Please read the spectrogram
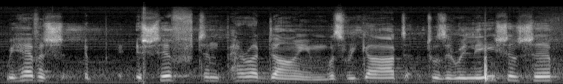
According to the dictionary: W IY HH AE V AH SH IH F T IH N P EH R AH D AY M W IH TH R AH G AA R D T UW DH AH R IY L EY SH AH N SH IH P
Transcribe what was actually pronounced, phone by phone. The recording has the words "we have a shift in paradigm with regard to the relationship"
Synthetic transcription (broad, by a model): W IY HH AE V AH SH IH F T IH N P EH R AH D AY M W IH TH R AH G AA R D T UW DH AH R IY L EY SH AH N SH IH P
